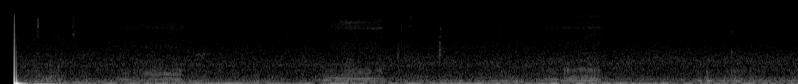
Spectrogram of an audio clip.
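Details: Zlata, a five-month-old pet dog, asleep and snoring, recorded on a phone: soft low rasping snores with faint buzzy harmonics, coming roughly every two seconds over a steady quiet indoor hiss, with a sharp click at the start.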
